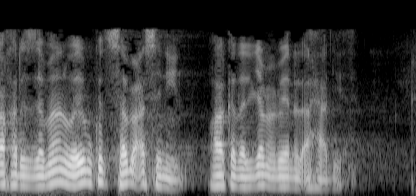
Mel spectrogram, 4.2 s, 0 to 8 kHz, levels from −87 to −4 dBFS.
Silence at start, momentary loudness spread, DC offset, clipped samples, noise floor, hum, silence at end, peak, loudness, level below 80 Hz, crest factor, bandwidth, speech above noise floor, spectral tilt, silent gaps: 0 s; 12 LU; under 0.1%; under 0.1%; -58 dBFS; none; 0.75 s; -4 dBFS; -22 LUFS; -52 dBFS; 18 dB; 5.4 kHz; 37 dB; -12 dB/octave; none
